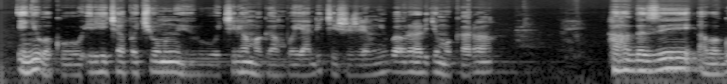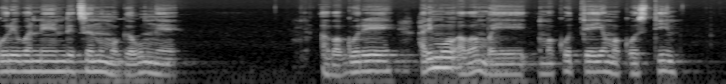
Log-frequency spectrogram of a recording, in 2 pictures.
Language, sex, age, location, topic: Kinyarwanda, male, 18-24, Kigali, health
